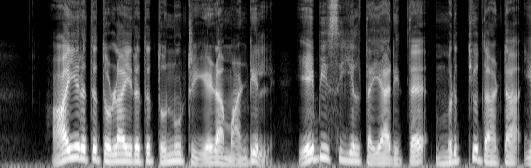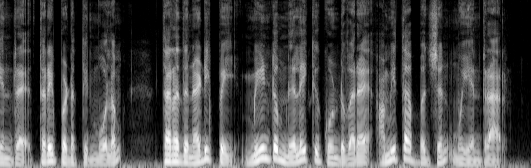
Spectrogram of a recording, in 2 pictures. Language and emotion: Tamil, neutral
